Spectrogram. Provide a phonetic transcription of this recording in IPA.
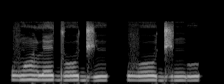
vɔ̃˦lɛ˦doː˦d͡ʒɨ˧ | voː˧d͡ʒə˧ŋu˧

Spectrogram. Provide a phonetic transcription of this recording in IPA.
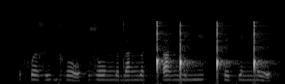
fəziɡʱo | zoŋəda ŋə ǃʼaŋ͡ǃi ɲiǃʰekeŋ͡ǃe

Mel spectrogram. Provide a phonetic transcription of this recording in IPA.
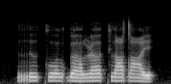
rɯːkuːlˠɠəːlˠɭɐː kledˤeː

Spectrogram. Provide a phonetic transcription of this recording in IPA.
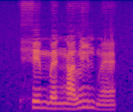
he˧mɛ˨ ŋa˨lĩ˦ bɛ̃˨

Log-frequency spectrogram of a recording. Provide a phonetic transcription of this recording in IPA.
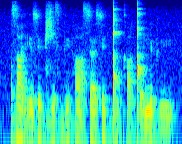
zɑ˥˩ rʲɵ˨˦sy˥˩b ʑi˨˦sby˨˦hɑ˧˩sœ˧˩ sy˥˩ɡ͡ǃu˥˩kʰɑ˨˦ǃʼɵ˨˦ nʲɵ˥˩ɖʱy˧˩

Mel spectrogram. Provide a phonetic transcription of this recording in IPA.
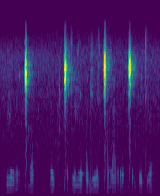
velrʌɡ͡ǁʌ | əlxʷaɡ͡ǁʌtʲɛv lepʌ dʲə mezǁavla rəlǁeɡpe tʲʌ

